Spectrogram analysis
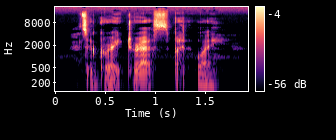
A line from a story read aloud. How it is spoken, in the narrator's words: he murmured, a playfully lascivious note to his voice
